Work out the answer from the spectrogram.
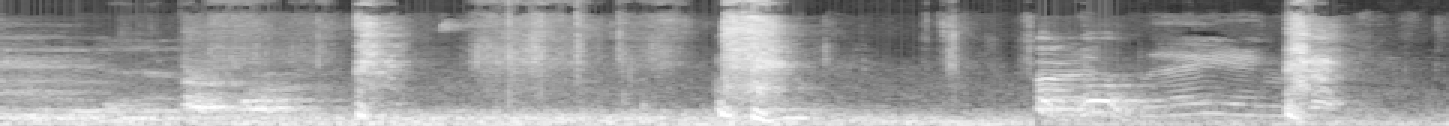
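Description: A few sharp, explosive bursts of air with a quick intake before them, over low background rumble; sneezing.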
